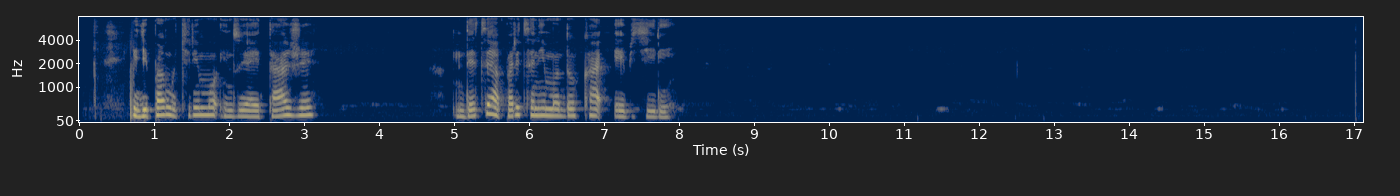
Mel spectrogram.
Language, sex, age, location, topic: Kinyarwanda, female, 25-35, Kigali, government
